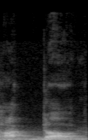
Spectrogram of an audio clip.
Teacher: the release isn't necessary. We don't have to release it.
